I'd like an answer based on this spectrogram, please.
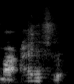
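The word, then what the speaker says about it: מעשר: It means 10th in Hebrew, and it's pronounced ma'ashra.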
